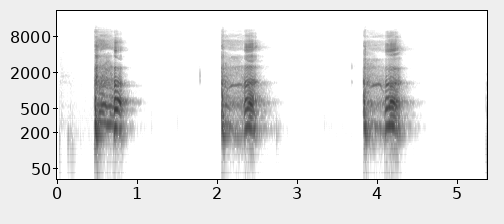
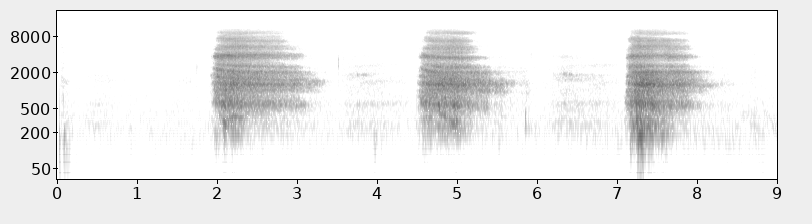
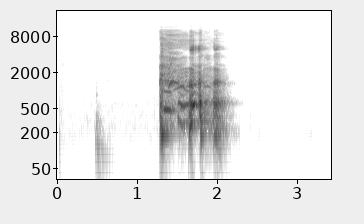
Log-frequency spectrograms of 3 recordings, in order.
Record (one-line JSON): {"three_cough_length": "5.4 s", "three_cough_amplitude": 22865, "three_cough_signal_mean_std_ratio": 0.33, "exhalation_length": "9.0 s", "exhalation_amplitude": 4078, "exhalation_signal_mean_std_ratio": 0.45, "cough_length": "3.4 s", "cough_amplitude": 24154, "cough_signal_mean_std_ratio": 0.32, "survey_phase": "beta (2021-08-13 to 2022-03-07)", "age": "65+", "gender": "Female", "wearing_mask": "No", "symptom_none": true, "smoker_status": "Ex-smoker", "respiratory_condition_asthma": false, "respiratory_condition_other": false, "recruitment_source": "REACT", "submission_delay": "2 days", "covid_test_result": "Negative", "covid_test_method": "RT-qPCR"}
